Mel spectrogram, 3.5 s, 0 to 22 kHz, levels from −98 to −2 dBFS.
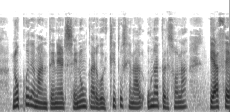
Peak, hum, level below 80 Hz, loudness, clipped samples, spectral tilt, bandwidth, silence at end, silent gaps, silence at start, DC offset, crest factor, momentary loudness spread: -4 dBFS; none; -66 dBFS; -23 LUFS; under 0.1%; -5.5 dB/octave; 12 kHz; 0 s; none; 0.2 s; under 0.1%; 18 dB; 6 LU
